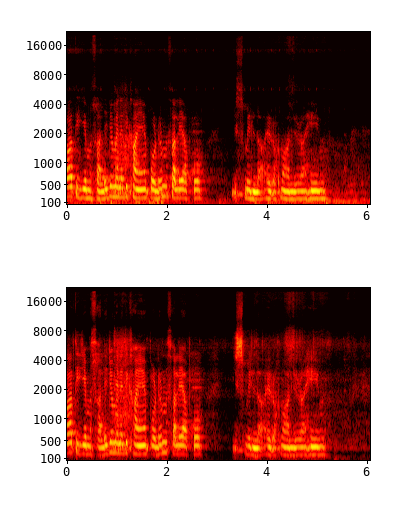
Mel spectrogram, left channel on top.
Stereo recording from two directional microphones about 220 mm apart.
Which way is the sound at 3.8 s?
50° right (ahead or behind).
